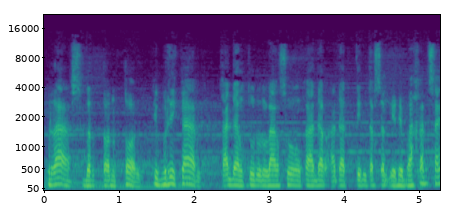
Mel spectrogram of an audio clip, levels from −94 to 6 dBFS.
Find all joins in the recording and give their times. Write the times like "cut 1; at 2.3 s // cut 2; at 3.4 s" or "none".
cut 1; at 1.3 s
